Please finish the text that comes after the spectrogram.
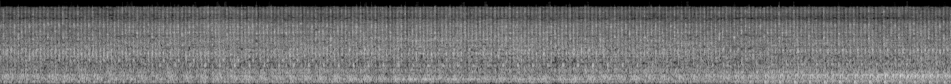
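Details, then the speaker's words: Suzuki Swift Dzire DDiS diesel at 21,271 km, idling: fast busy metallic rattle over engine clatter from a slack timing chain; car struggles, stalls and won't climb in reverse. "और timing का इतना खतरनाक sound आ रहा है ना जोर से आएगा तभी आएगा फुल जोर आके"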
